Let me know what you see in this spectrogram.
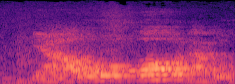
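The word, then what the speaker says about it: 遼河: 이걸 중국식 발음으로 읽게 되면은 야오허라고 부릅니다.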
